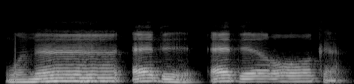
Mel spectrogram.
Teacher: Hati-hati a-nya jangan sampai tebal.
